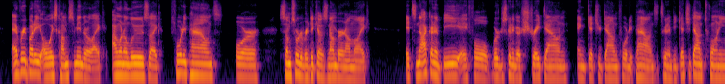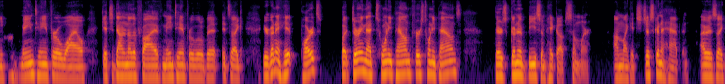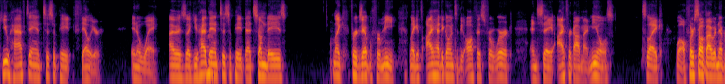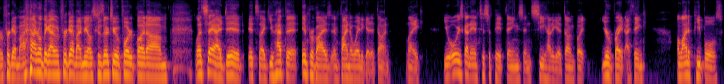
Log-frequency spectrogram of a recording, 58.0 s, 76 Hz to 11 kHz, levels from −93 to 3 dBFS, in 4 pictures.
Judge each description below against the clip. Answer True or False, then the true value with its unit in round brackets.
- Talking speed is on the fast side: True (210 wpm)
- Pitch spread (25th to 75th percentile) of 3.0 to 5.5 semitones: False (2.6 semitones)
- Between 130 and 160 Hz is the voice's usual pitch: False (120 Hz)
